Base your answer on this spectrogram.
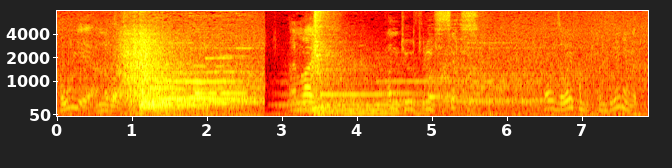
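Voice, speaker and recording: A man's voice: high voice, unhurried, long pauses. A young man giving casual, offhand and playful commentary while he plays a video game. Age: young adult. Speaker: let's play gamer. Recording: loud game music and effects behind. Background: video game music and sound effects.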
